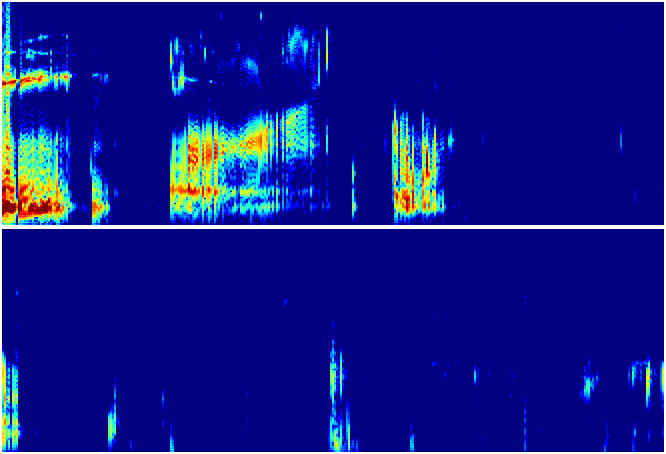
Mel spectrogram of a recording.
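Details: Stomach growling (borborygmi) from a person's belly.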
